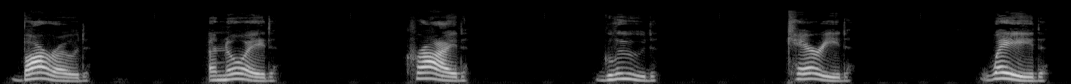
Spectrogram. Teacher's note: pronounced like D after verbs ending in a vowel sound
